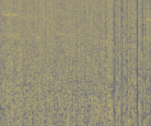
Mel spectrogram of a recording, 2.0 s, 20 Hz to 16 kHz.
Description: Bell Tree; Nintendo; July 2020 Gigaleak

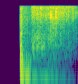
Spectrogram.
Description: light dirt, dirt hits

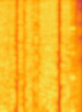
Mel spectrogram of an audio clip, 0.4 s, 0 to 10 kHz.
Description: Agogo; Nintendo; July 2020 Gigaleak

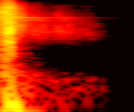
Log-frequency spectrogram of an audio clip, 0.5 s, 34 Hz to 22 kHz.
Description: m60, chain gun fire; weapons

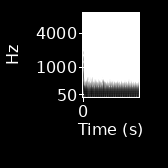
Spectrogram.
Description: KIK 808 jungle, c4; BGM; Nintendo; July 2020 Gigaleak

